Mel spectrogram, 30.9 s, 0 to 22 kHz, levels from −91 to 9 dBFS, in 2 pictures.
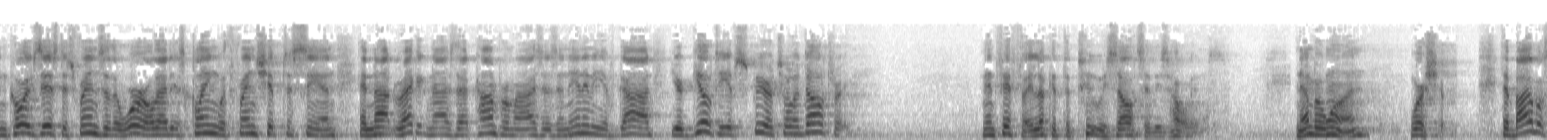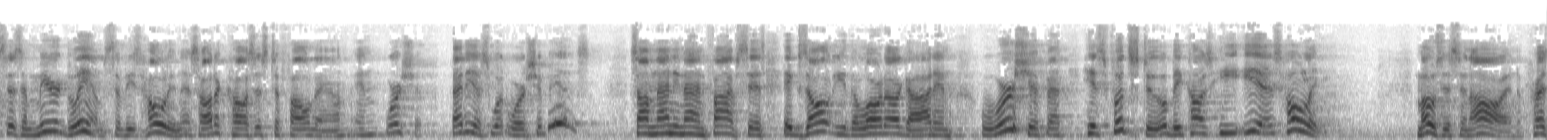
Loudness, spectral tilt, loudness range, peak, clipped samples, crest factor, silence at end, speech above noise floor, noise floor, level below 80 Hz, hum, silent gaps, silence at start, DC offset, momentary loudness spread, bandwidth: -22 LUFS; -5 dB/octave; 4 LU; -6 dBFS; under 0.1%; 16 dB; 0 s; 32 dB; -54 dBFS; -62 dBFS; none; none; 0 s; under 0.1%; 10 LU; 11 kHz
